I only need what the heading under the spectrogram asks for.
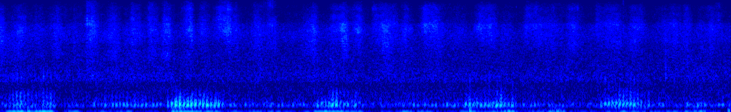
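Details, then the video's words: Low rhythmic purring from Baron, a ginger male Maine Coon, washing himself contentedly. The rumble pulses in breath-paced swells about every second and a half, with faint rustling between. "Рыжий кот мурчит и умывается"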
